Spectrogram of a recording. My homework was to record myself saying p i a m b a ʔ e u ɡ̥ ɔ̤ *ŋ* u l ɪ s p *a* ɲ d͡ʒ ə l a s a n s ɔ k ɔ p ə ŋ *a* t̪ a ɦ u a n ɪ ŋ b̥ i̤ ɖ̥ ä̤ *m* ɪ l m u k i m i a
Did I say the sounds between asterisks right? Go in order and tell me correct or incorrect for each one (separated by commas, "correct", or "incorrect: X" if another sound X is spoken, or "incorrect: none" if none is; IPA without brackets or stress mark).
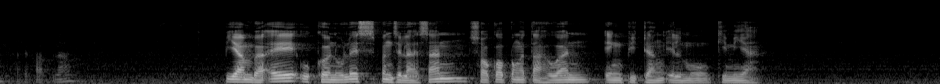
incorrect: n, incorrect: ə, incorrect: ə, incorrect: ŋ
